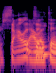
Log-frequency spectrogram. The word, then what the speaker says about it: Salatin: Salatin.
